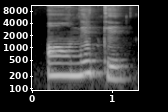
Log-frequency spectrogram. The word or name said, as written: en ete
